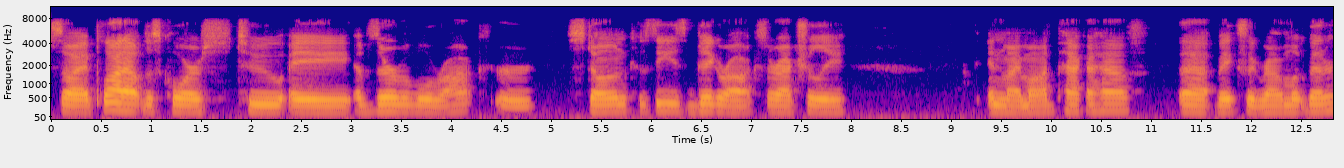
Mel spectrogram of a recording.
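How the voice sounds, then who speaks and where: A woman's very deep, low voice, flat and monotone, at a very slow pace. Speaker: gaming video narrator. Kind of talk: gameplay narration. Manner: hesitant, many fillers and repeats.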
